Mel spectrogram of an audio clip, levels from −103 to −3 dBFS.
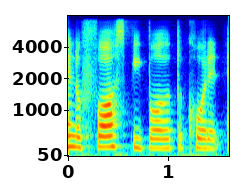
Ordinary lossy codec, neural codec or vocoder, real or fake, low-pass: none; codec, 16 kHz, about 1 kbps, DyCAST, with the encoder's durations; fake; 7.2 kHz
